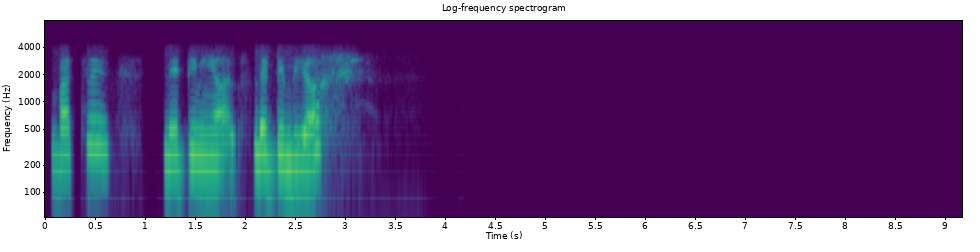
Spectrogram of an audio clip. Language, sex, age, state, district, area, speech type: Dogri, female, 18-30, Jammu and Kashmir, Samba, rural, conversation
